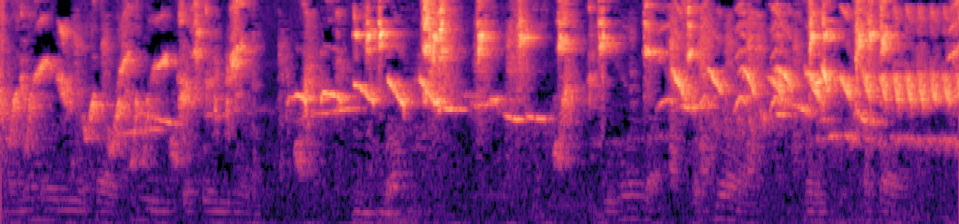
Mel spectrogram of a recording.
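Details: Loud, varied singing by a long-tailed Aceh white-rumped shama, a captive breeder in Indonesia: rapid high chips and swooping whistles, ending in a fast rolling trill, with low rhythmic thuds faintly behind.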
